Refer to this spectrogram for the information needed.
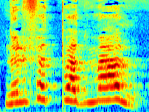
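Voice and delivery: high, loud desperate plea; boy's alarmed cry, pitched right up. A narrator's reading. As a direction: shout to protect your father. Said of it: "Il s'écria".

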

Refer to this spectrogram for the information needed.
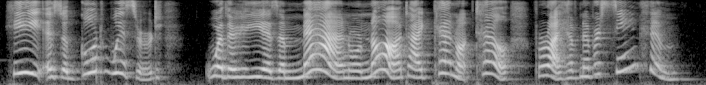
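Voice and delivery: put-on high, emphatic old lady voice; kindly old witch. A narrator's reading.

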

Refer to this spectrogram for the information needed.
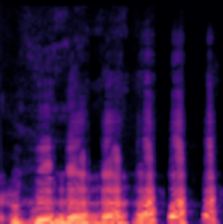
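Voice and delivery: big burst of laughter; cracking up loud. Real, not acted. Big laugh at horcrux joke.

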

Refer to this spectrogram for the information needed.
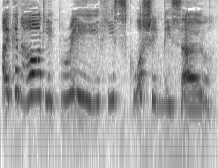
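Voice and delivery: high, plaintive tiny voice, slowing at the end; begging pixie. A narrator's reading. Pixie tells Molly she's squashed, pleading. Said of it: "she begged her".

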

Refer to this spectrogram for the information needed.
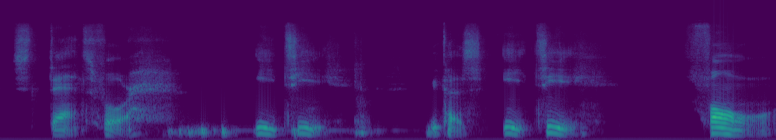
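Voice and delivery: hushed joke buildup. Pretend. Setting up a crude E T joke, hushed and low. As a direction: murmur the setup like a secret.

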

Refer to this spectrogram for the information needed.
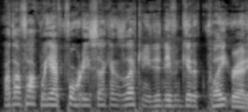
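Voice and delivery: high, loud mock kitchen rant; hammed-up frantic scolding; screaming. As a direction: berate your teammate at the top of your voice. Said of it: "We scream at each other".

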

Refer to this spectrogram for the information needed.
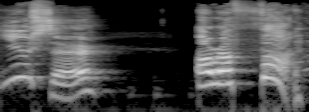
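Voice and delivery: high, grand mock-formal insult; lordly pompous address; regal voice. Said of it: "as the regal".

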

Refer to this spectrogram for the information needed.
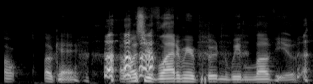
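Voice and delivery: words through real laughter; laughing. Real, not acted. Laughing at the teasing.

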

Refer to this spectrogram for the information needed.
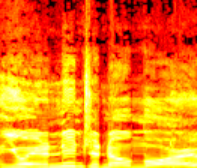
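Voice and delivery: laughing taunt. Retold or imitated. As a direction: quote it while laughing. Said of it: "the dude was like".

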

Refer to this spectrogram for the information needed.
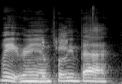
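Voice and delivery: high-pitched playful begging; mock pleading. Podcaster begs friend to put them back on the list, mock pleading.

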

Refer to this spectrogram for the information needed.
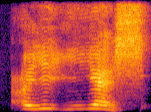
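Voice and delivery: nervous, halting, tripping on every no; flustered stammer. Acted. Jim nervously denying to the woodsman, stammering. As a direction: fumble for an excuse.

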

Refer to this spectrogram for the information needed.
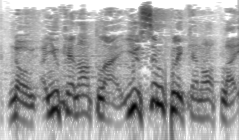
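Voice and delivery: ordinary talk

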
